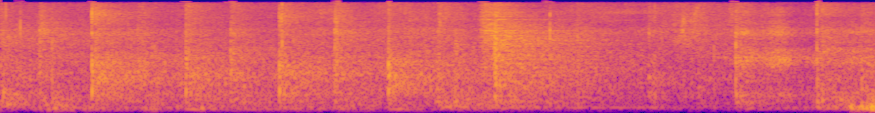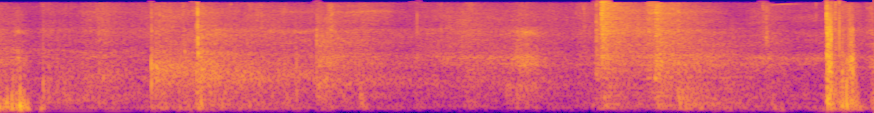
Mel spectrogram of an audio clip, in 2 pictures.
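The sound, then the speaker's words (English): A door leading out of a stairwell opens and swings shut with a dull thud, amid shuffling movement and rustling; a second knock of the door follows a few seconds later. “Left out of the stairs, through the door”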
